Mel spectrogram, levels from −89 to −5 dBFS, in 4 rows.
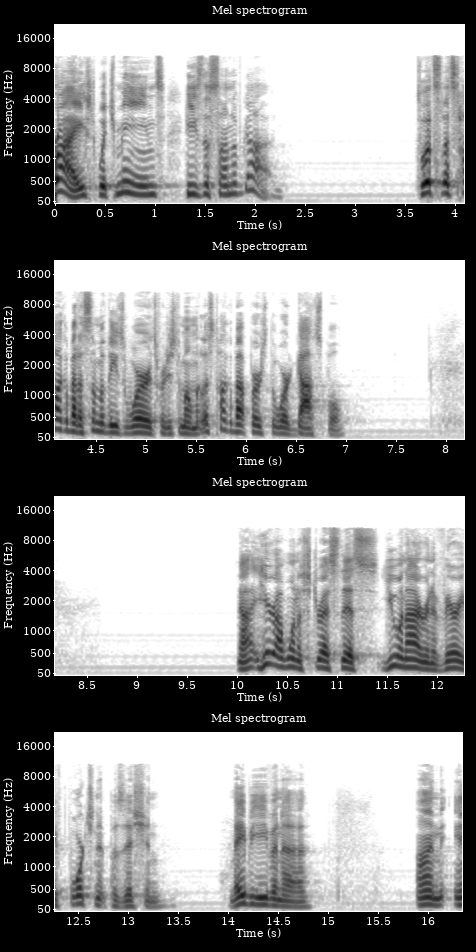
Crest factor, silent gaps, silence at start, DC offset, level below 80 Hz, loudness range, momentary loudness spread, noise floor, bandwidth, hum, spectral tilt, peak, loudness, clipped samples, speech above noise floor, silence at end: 22 dB; none; 0 s; under 0.1%; -70 dBFS; 7 LU; 12 LU; -70 dBFS; 11 kHz; 60 Hz at -55 dBFS; -5 dB/octave; -2 dBFS; -23 LUFS; under 0.1%; 48 dB; 0 s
